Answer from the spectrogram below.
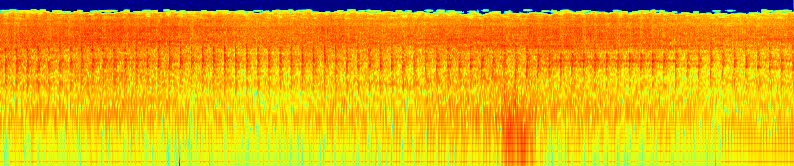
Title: Suzuki aerio rod knocking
